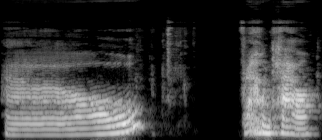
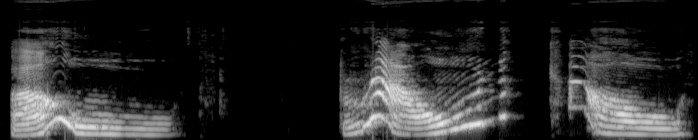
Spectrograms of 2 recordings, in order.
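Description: First: Said in the usual way. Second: Long, mooing cow voice; best cow voice. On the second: Acted. Teacher leads the girls in a silly drawn-out cow voice. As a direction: moo the words out, hugely stretched. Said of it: "In your best cow voice now".

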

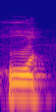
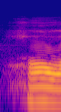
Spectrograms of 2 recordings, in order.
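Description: First: ほ with open Korean eo, high and loud. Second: ほ with rounded Korean o, drawn out and loud. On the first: Teacher contrasts two sounds for learners, ほ with open eo. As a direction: say ほ loudly with lips loose and open. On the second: Teacher contrasts two sounds for learners, ほ with rounded o. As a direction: say ほ slowly and loudly with rounded lips. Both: Shown as a demonstration. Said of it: "ほは違いますよ".

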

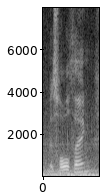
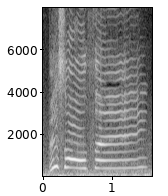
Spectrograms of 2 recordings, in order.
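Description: First: Said in the usual way. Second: Very high, slow, loud disbelief; shocked high drawn-out question; incredulous. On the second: Real, not acted. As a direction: squeal it in disbelief.

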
